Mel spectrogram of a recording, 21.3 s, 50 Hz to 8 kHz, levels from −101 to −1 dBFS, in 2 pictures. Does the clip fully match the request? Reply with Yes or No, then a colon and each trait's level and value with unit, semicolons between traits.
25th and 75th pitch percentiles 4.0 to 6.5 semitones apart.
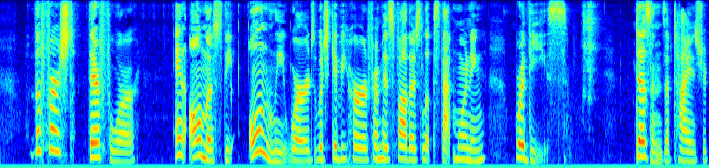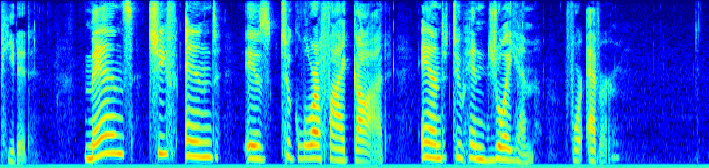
Yes: average, 4.6 semitones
